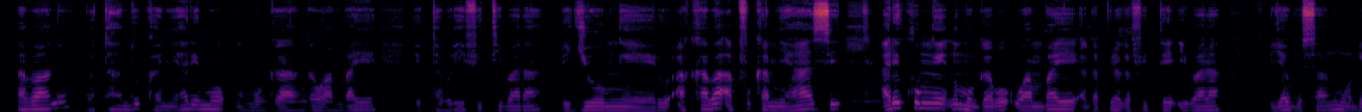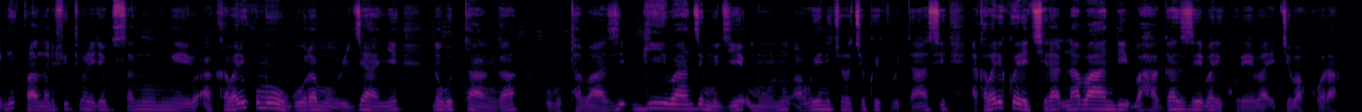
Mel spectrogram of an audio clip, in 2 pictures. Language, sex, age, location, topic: Kinyarwanda, male, 18-24, Nyagatare, health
